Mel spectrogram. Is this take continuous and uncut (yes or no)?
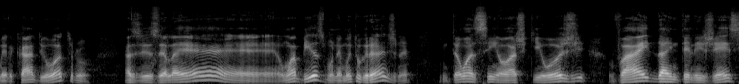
yes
